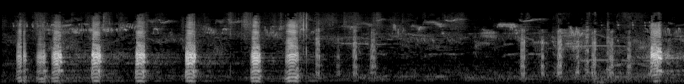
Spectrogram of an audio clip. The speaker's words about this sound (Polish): To już gęś bernikla, drodzy państwo.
